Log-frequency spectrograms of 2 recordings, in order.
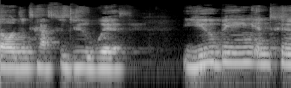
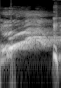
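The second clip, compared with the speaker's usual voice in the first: imitated child yelp; 5 dB louder than usual. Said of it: "and he's like".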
